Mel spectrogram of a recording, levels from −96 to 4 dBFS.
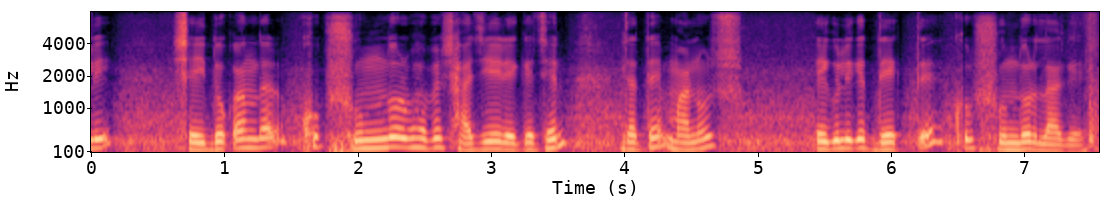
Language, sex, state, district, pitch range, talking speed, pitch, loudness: Bengali, male, West Bengal, Jalpaiguri, 145-185 Hz, 110 wpm, 160 Hz, -13 LUFS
